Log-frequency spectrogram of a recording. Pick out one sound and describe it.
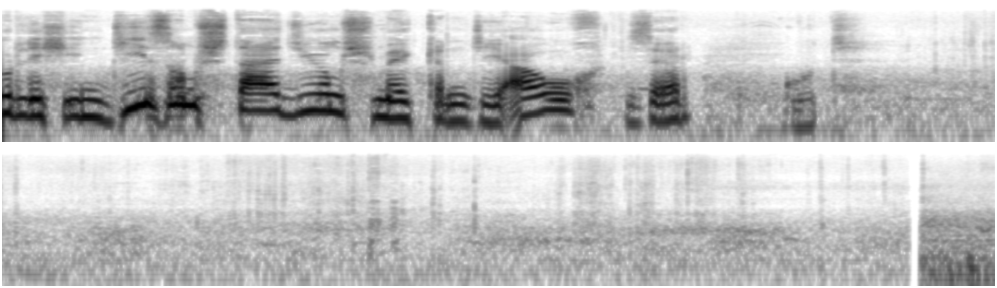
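Corn husks rustle as hands peel them back.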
